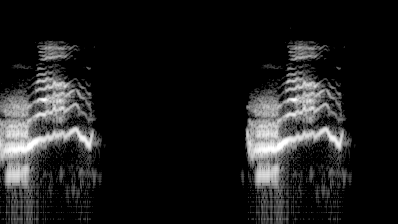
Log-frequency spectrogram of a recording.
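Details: Two clear meows from a cat, each lasting about a second with a rising-falling whine, separated by a silent pause of roughly one and a half seconds.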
